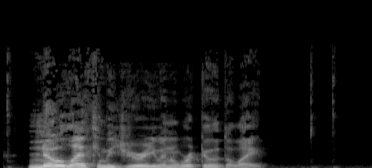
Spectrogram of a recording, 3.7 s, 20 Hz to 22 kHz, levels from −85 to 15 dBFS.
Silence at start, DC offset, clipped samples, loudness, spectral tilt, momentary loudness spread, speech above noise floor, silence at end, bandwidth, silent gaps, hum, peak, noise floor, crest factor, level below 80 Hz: 0.3 s; under 0.1%; under 0.1%; -17 LUFS; -7 dB/octave; 18 LU; 45 dB; 1.15 s; 14 kHz; none; none; -2 dBFS; -62 dBFS; 16 dB; -56 dBFS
